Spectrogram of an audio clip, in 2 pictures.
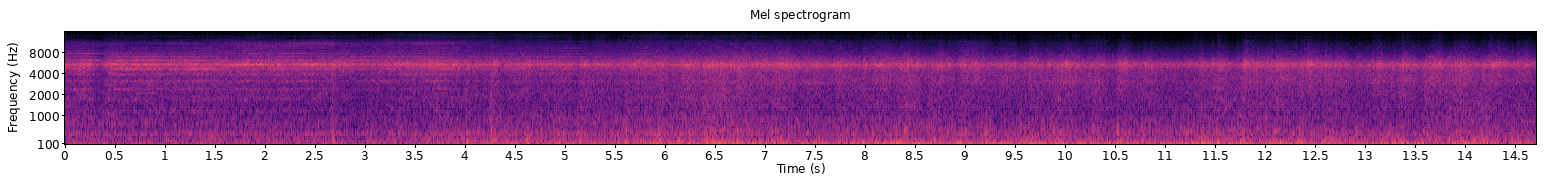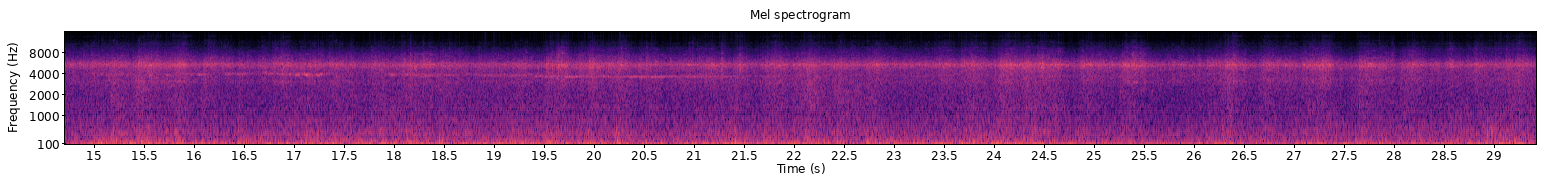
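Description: Freight train of open hopper wagons rolling past on curved track: a steady high-pitched wheel squeal over a continuous low rumble of wheels on rail, with scattered knocks from the wagons.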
